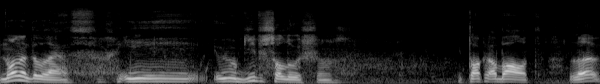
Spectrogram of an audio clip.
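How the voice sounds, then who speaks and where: A man with a Brazilian Portuguese accent, at a medium pitch and a fairly slow pace. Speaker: YouTuber talking about spirituality. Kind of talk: casual monologue. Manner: halting, with self-corrections.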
